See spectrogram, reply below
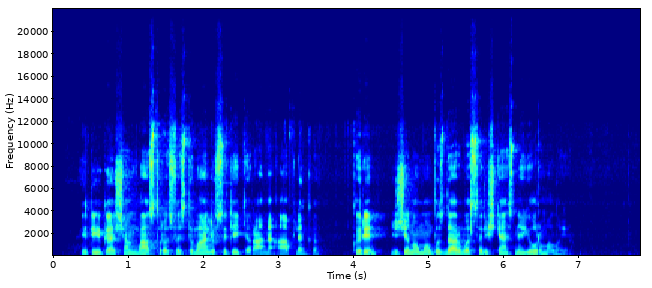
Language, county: Lithuanian, Panevėžys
